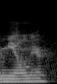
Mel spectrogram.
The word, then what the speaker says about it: Mjolnir: let you go ahead and pronounce that. The rare Mjolnir, Thor's hammer.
